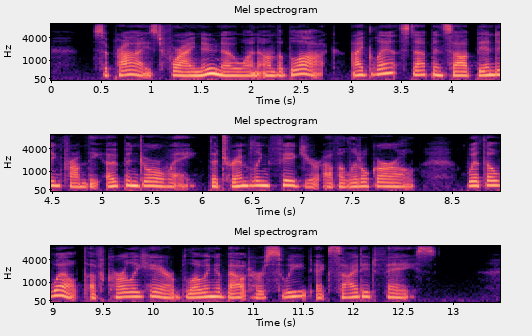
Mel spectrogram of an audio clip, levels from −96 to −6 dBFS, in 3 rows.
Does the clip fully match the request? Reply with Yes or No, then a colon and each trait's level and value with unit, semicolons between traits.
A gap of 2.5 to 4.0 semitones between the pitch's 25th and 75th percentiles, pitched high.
No: average, 3.3 semitones; medium, 180 Hz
